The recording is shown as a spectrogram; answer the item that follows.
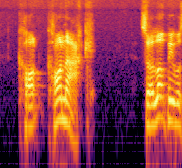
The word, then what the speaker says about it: Connaught: Connaught is pronounced Connacht.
